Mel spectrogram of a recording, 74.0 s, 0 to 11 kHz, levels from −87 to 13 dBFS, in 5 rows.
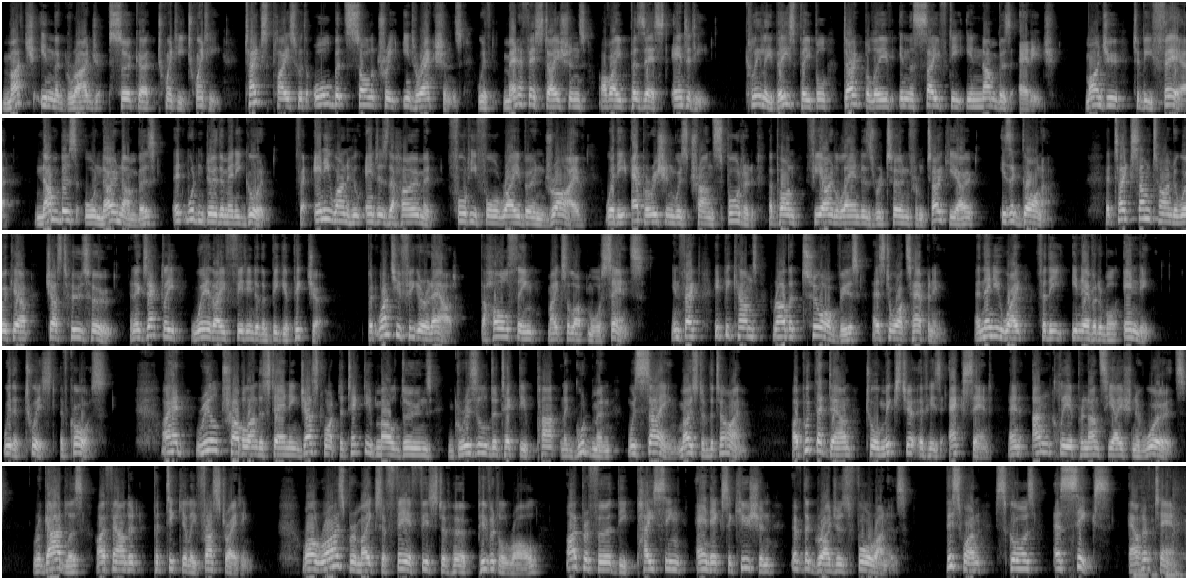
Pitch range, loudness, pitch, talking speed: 155-195 Hz, -23 LUFS, 170 Hz, 155 wpm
